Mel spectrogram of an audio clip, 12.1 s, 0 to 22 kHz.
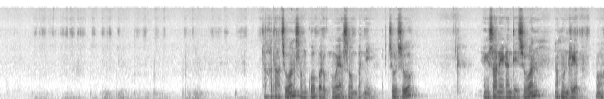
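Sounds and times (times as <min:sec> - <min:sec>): marker pen scratching: 0:00.6 - 0:07.7, 0:11.4 - 0:11.8
man speaking: 0:05.2 - 0:08.4, 0:09.6 - 0:12.0.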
